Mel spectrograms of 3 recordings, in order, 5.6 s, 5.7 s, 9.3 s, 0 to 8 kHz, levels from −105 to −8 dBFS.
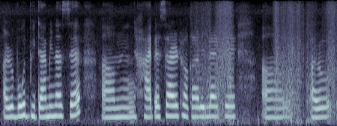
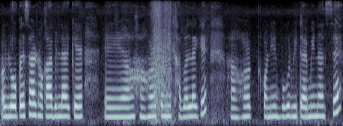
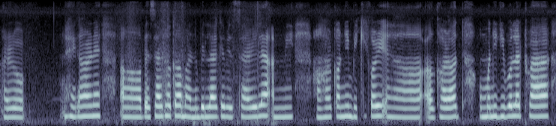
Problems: low volume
